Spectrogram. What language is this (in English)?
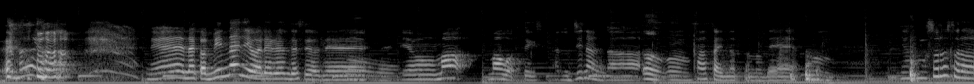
Japanese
